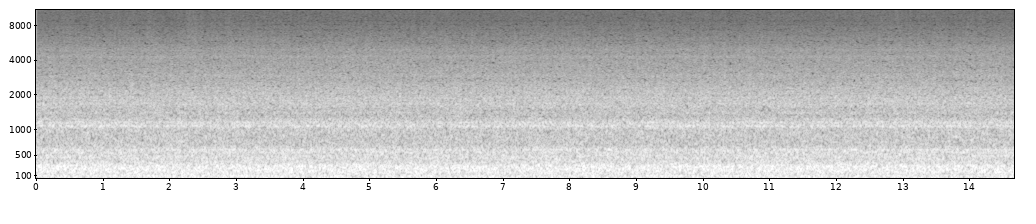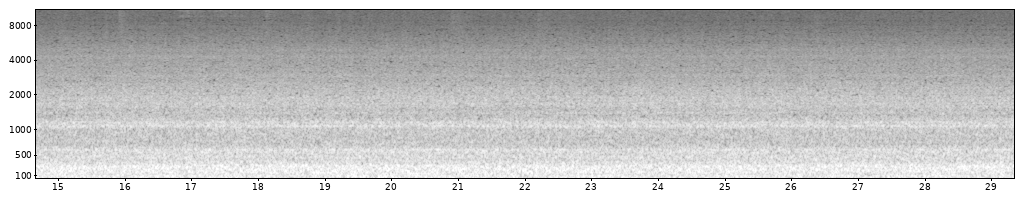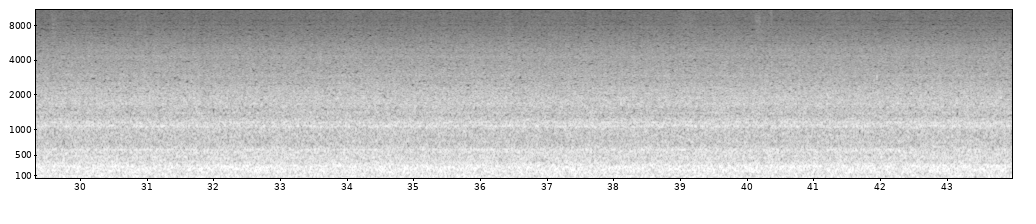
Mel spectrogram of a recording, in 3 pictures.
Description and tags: Heating System Fan noise
Sound of fan noise of a 'Clivet' (the brand) office heating system.
sound recorded with Neumann KM105->Behringer Xenyx QX1202->MacBook Pro audio card
heat, fan, blow, heating, system, noise, clivet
